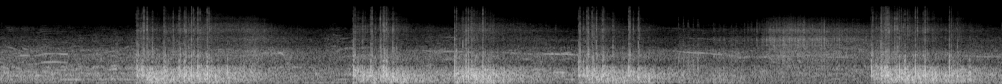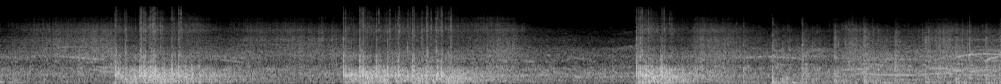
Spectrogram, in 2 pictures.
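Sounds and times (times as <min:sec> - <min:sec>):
crackling firework tails: 0:00.0 - 0:20.0
fireworks booming: 0:01.2 - 0:20.0.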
